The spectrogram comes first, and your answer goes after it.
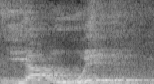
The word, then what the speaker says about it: Yahweh: Estão falando de Yahweh, que é Y-H-W-H, pronúncia Yahweh.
